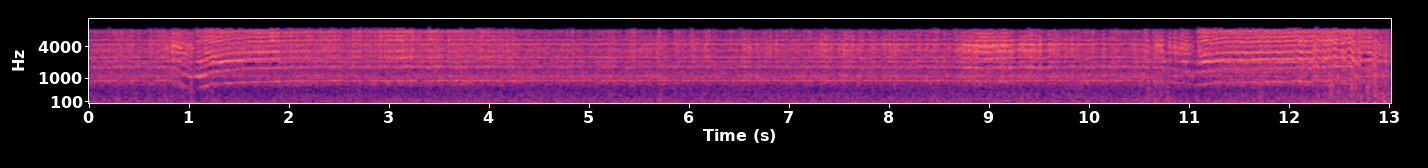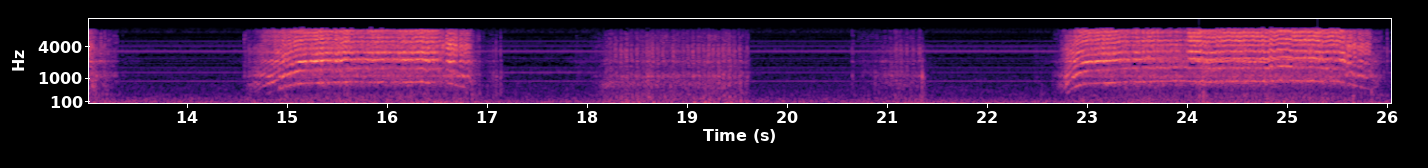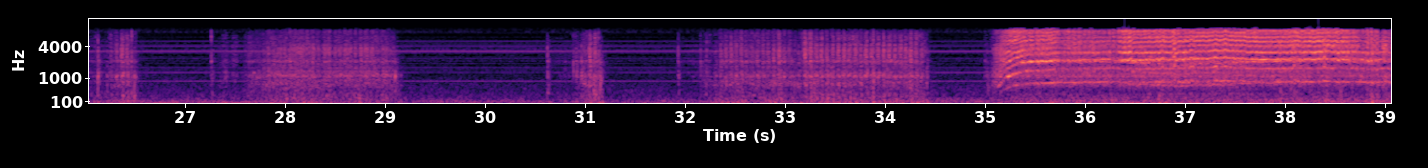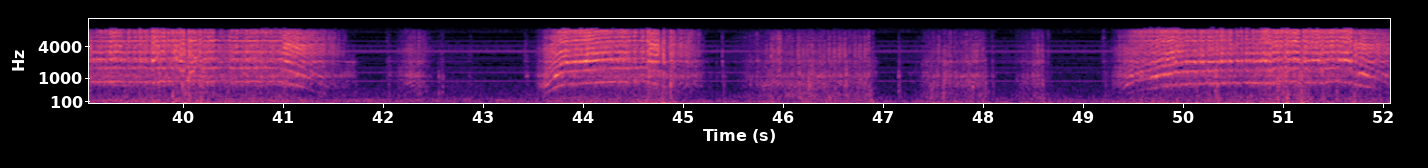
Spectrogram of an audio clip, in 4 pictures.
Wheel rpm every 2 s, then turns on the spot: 190, 230, 240, 230, 230, 220, 130, 80, 110, 30, 10, 90, 200, 20, 30, 0, 30, 70, 200, 210, 160, 20, 100, 30, 30, 180.
18-20 26-30 32-34 46-48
